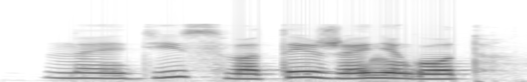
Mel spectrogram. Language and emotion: Russian, neutral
